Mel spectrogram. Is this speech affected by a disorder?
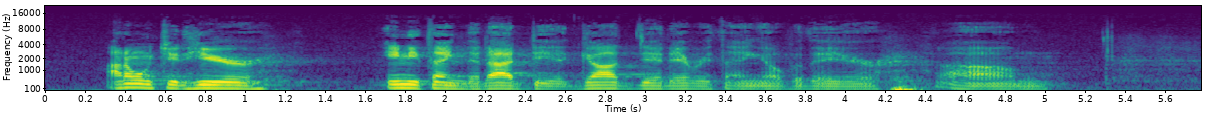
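Yes: cleft lip and palate; born with cleft lip and cleft palate, lip scar hidden by mustache.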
